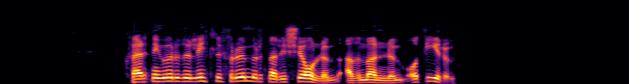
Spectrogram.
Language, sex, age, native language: Icelandic, male, 30-39, Icelandic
